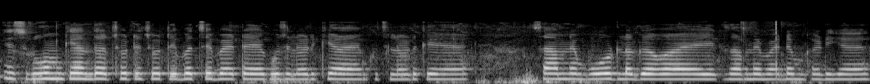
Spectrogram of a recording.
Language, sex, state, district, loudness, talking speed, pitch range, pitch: Hindi, female, Rajasthan, Bikaner, -16 LUFS, 170 wpm, 240-255 Hz, 245 Hz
